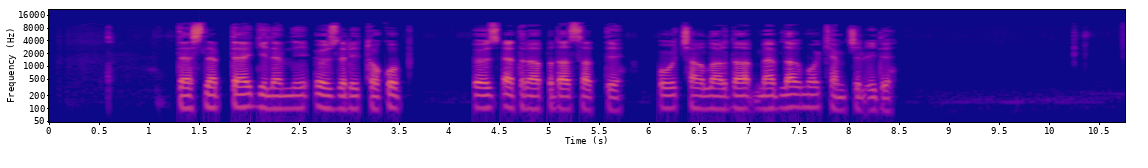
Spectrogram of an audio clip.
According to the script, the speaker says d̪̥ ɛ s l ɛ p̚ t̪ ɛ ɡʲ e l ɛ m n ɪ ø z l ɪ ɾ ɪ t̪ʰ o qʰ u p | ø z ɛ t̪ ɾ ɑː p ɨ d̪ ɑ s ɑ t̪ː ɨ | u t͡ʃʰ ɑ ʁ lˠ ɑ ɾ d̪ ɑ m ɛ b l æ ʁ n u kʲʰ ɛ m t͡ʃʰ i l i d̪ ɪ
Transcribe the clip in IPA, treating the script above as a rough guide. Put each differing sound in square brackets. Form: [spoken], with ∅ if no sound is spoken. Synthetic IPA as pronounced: d̪̥ ɛ s l ɛ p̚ t̪ ɛ ɡʲ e l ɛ m n ɪ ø z l ɪ ɾ ɪ t̪ʰ o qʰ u p | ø z ɛ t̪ ɾ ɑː p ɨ d̪ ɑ s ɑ t̪ː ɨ | u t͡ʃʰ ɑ ʁ lˠ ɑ ɾ d̪ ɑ m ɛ b l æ ʁ [m] u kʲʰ ɛ m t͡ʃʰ i l i d̪ ɪ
